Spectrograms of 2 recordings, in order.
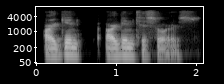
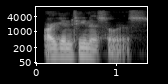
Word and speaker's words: Argentinosaurus: I'm sorry, Argentosaurus, Argentinosaurus. Yeah, that.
